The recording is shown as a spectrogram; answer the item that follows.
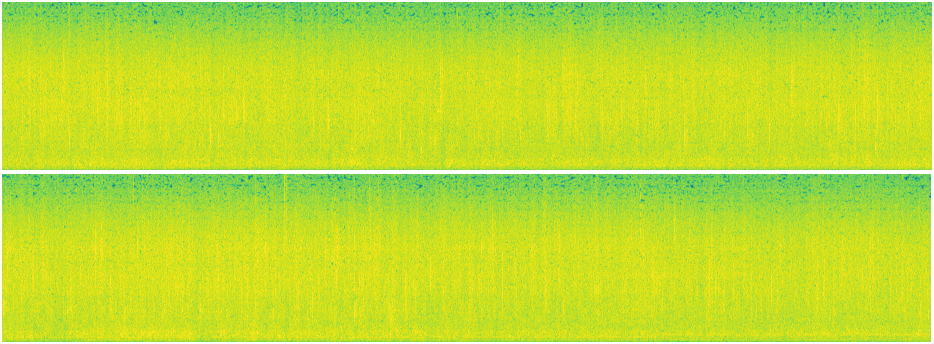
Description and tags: Rain on Sidewalk
Stereo recording of the sound of a heavy rain hitting an urban sidewalk. Exterior.
exterior, field-recording, rain, storm, weather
